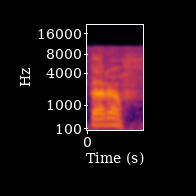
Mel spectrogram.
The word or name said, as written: tarafa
